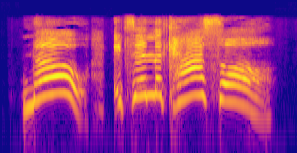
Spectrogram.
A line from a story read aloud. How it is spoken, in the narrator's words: Jonah shouts down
